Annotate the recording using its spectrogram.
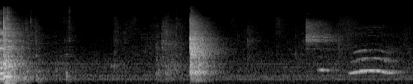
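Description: Glass mixing bowl set down onto a KitchenAid stand mixer's metal bowl plate with a knock, then a sharp clack with a short ring about two seconds in as it locks into place, glass against metal.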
